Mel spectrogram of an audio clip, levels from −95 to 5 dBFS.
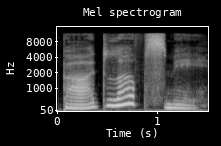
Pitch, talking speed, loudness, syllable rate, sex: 195 Hz, 120 wpm, -19 LUFS, 2.8 syllables/s, female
